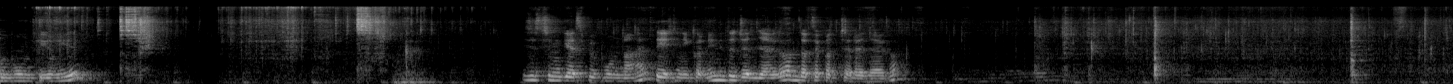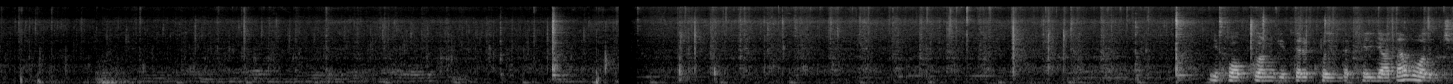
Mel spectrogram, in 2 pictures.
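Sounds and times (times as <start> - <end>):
gum sizzling in ghee: 0.0 - 29.0
metal spatula scraping pan: 1.0 - 1.8, 21.3 - 29.0.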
